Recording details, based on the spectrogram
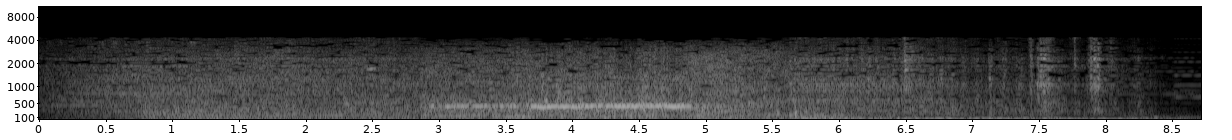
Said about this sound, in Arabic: فجأة أحباء الحلوين، ارتبك سائق الباص واضطر إلى أن يتوقف بقوة بعد أن ضغط على فرامل السيارة.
